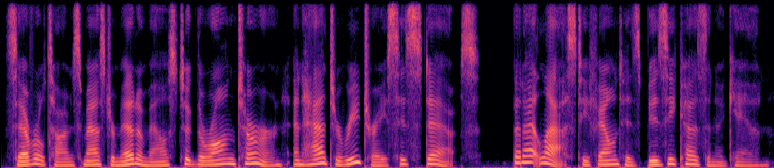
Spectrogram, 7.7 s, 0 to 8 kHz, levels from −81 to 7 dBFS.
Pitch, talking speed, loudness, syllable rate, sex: 185 Hz, 185 wpm, -17 LUFS, 4.8 syllables/s, female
